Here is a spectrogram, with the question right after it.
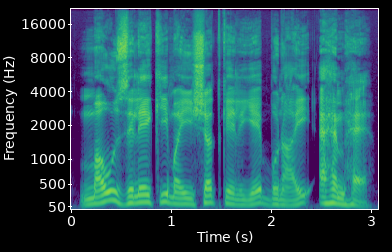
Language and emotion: Urdu, neutral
